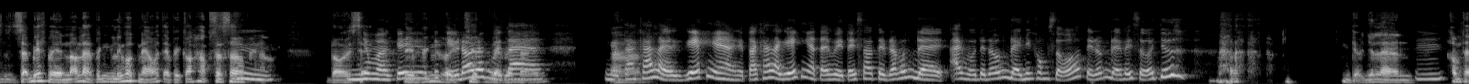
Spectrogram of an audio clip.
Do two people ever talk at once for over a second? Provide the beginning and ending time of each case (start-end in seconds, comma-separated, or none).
3.5-5.4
